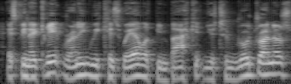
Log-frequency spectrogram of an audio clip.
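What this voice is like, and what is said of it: Posh Glasgow accent. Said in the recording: “this posh accent ... what a posh person from Glasgow sounds like”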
